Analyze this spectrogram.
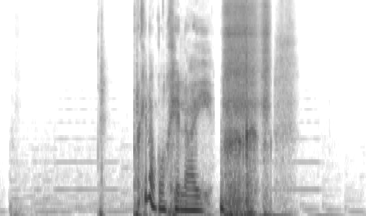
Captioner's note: laughs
